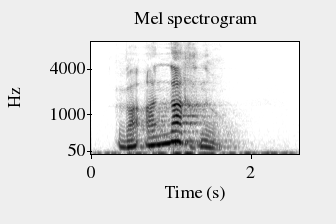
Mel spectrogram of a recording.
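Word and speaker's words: וַאֲנַחְנוּ: So that tells you that the stress is on the nun. V'anachnu. And you would not, in that case, put the stress on the last u or nu. It's on the nach.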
